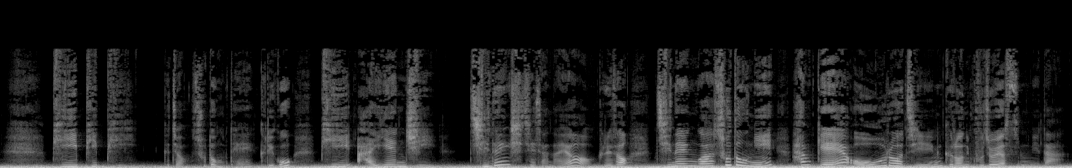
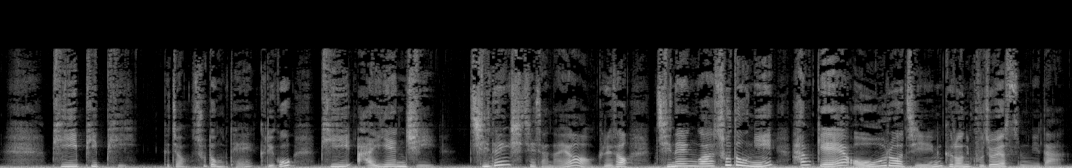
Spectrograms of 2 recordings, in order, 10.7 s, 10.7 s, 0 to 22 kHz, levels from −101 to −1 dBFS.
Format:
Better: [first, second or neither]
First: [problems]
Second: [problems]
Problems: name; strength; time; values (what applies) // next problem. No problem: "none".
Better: second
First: low rumble; loud; throughout; 6 dB below the speech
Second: low rumble; faint; throughout; 25 dB below the speech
